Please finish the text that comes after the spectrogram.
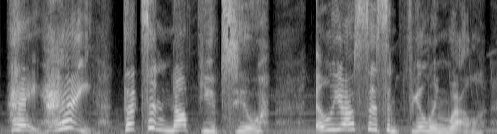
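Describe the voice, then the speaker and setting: A lively, caring big sister. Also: female voice, very high-pitched, faint music behind, full character voice. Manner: brisk and caring. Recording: game soundtrack behind.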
